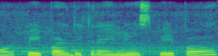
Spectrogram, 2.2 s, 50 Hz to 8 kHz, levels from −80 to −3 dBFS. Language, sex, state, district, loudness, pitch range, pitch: Hindi, female, Chhattisgarh, Bilaspur, -13 LUFS, 240-245 Hz, 245 Hz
